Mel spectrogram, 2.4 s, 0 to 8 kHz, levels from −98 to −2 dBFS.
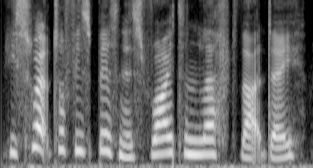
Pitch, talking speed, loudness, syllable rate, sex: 260 Hz, 255 wpm, -19 LUFS, 5.4 syllables/s, female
